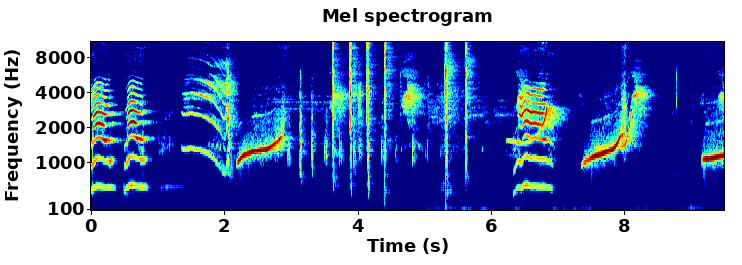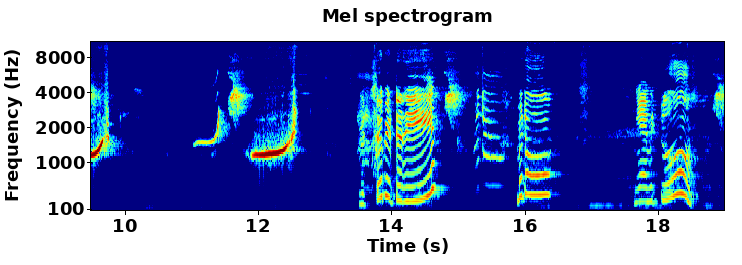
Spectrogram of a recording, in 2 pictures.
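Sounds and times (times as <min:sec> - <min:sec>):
parrot clicks: 0:03.2 - 0:05.9
parrot mimicking meow: 0:06.2 - 0:07.1.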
